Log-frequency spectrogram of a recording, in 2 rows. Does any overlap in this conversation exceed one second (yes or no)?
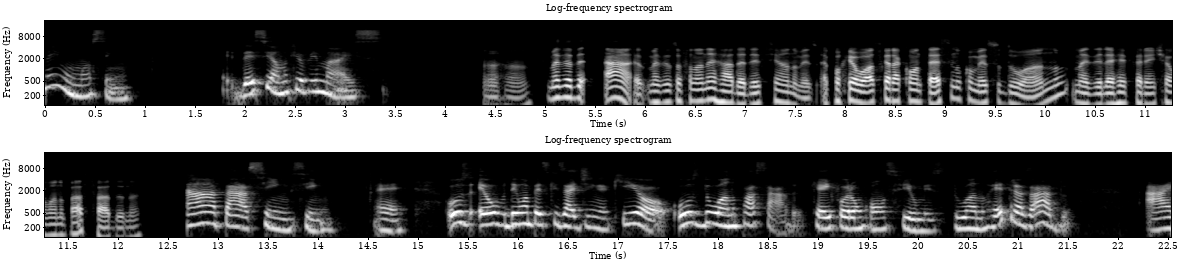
no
